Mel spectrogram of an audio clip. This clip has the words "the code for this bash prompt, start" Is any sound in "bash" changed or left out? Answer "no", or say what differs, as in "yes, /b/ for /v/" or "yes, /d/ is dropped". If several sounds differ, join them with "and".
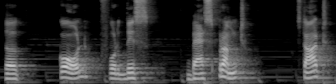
yes, /s/ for /ʃ/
